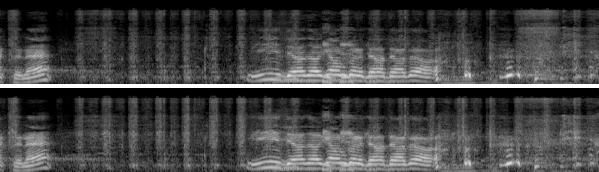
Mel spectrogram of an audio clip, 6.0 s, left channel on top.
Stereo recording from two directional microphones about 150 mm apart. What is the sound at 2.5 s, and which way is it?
Speech, 5° right (ahead or behind).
